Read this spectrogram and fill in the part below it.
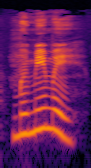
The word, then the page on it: mwmiñ-mwhiñ: Apatani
